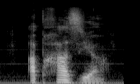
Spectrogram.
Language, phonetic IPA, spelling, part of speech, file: Polish, [apˈxazʲja], Abchazja, proper noun, Pl-Abchazja.ogg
